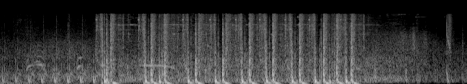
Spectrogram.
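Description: A heavy machine gun fires rapid bursts close by.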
